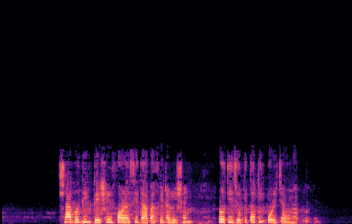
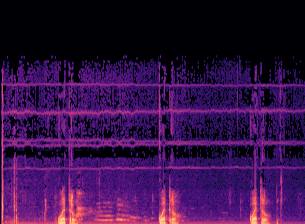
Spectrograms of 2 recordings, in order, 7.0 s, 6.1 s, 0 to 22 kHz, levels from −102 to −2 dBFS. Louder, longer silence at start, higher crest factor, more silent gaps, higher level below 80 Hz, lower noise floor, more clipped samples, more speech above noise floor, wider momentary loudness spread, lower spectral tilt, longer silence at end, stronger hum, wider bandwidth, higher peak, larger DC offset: about the same, -18 LUFS vs -19 LUFS; first, 1.2 s vs 0.05 s; about the same, 18 dB vs 20 dB; neither; second, -64 dBFS vs -46 dBFS; first, -83 dBFS vs -52 dBFS; neither; first, 65 dB vs 35 dB; second, 13 LU vs 23 LU; second, -5.5 dB/octave vs -7 dB/octave; first, 0.9 s vs 0.55 s; second, none vs 60 Hz at -45 dBFS; second, 7 kHz vs 15.5 kHz; about the same, -2 dBFS vs -2 dBFS; neither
